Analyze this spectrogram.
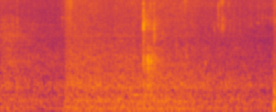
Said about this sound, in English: So, whoa, those bubbles are bubbly.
